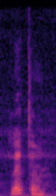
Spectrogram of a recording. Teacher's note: So, a tap is produced if one articulator is thrown against another, as when the loosely held tongue tip makes a single tap against the upper teeth or the alveolar ridge. In a tap, there is no buildup of air pressure behind the place of articulation and consequently no release burst.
